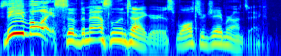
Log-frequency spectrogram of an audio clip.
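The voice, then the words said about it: Radio announcer voice. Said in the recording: “he's got a good radio voice. I just wished I could do that ... I think you have a great radio voice”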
